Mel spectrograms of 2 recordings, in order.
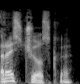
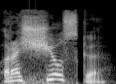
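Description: First: It is said with the Saint Petersburg pronunciation. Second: It is said with the old Moscow pronunciation. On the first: "по-питерски" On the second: "по московским нормам старым"

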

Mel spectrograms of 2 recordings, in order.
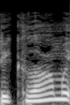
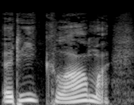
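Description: First: The first vowel is short and reduced. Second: The first vowel is a clear, full 'i'. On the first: The speaker calls it right. "Вы говорите «реклама» и «премьера». Это первый предударный слог" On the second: The speaker calls it wrong. "не реклама и не премьера. Обратите внимание, вы так не говорите"

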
